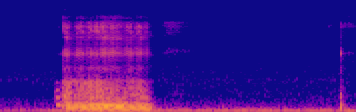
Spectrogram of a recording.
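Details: Ten-month-old American Cocker Spaniel named TuTu snoring in its sleep like an old man, part of an hour-long bout indoors: one loud, rough, droning snore lasting about a second, then quiet breathing and a faint click.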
